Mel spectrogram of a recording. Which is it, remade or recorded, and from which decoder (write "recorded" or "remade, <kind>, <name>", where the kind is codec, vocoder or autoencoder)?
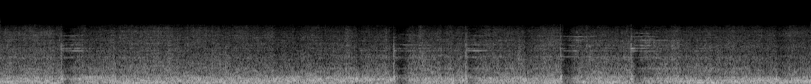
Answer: recorded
